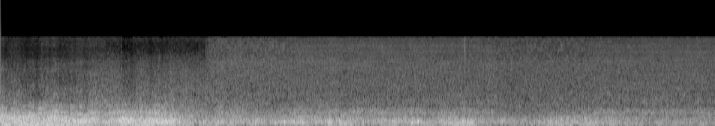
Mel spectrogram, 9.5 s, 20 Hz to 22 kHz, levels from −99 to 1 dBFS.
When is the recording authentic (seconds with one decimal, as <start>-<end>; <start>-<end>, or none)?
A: 1.4-3.9; 6.6-7.9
